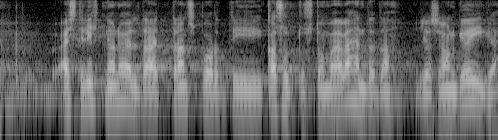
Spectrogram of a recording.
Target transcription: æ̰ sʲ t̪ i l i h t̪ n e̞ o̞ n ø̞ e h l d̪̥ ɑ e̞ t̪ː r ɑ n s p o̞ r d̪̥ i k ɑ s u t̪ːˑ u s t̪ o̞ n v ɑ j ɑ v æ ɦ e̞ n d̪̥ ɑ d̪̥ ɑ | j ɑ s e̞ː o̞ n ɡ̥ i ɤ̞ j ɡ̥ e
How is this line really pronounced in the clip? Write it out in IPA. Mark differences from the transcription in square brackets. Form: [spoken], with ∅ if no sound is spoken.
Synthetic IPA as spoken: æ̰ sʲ t̪ i l i h t̪ n e̞ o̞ n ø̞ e [∅] l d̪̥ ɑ e̞ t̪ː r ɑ n s p o̞ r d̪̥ i k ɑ s u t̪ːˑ u s t̪ o̞ n v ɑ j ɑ v æ ɦ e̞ n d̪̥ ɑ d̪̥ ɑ | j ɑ s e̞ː o̞ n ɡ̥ i ɤ̞ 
